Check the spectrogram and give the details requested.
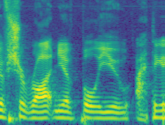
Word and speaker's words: Beaulieu: all and it's supposed he's not French bull yeah or something like that it's boy you know it isn't it it's Nathan bull you that's how you pronounce really just doesn't know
